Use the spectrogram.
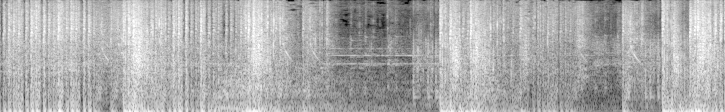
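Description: Rapid sawn-off shotgun blasts from the video game Nuclear Throne fire in a dense, continuous barrage, loud bursts overlapping with sharp cracks and booming impacts for several seconds.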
